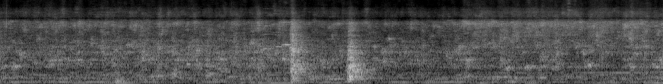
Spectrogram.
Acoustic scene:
restroom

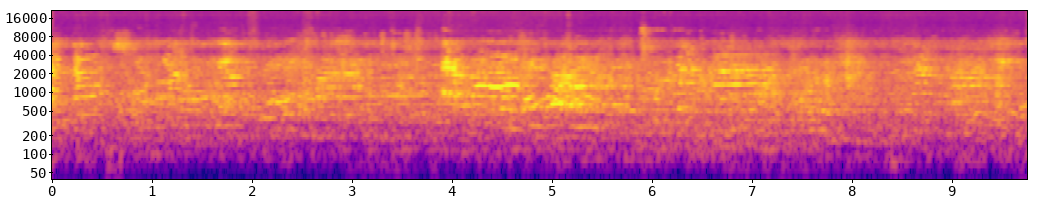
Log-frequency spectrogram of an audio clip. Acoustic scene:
crowded indoor space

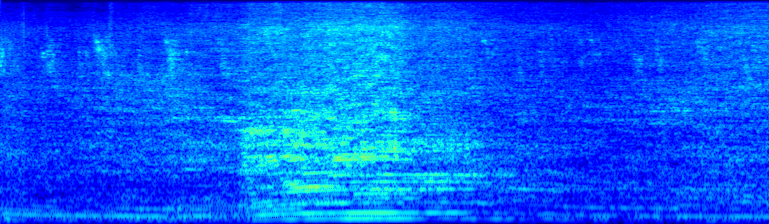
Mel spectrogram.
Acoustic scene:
residential area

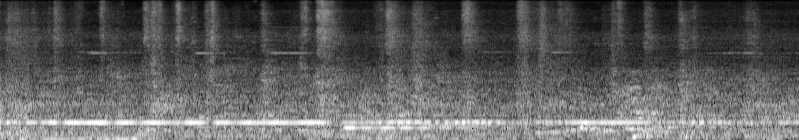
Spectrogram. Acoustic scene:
subway station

